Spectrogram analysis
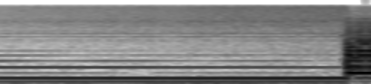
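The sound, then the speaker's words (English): A church bell rings the Angelus, its deep, resonant tone hanging in the air and slowly fading, then another loud strike rings out near the end. No voices are heard. “And then nine bells. And that's the sequence of the bells for the Angelus.”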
